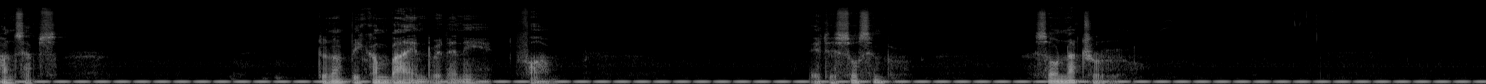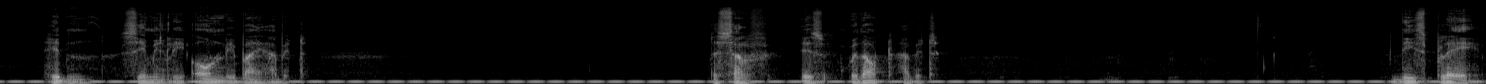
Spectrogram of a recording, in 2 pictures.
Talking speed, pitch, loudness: 50 wpm, 125 Hz, -36 LUFS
